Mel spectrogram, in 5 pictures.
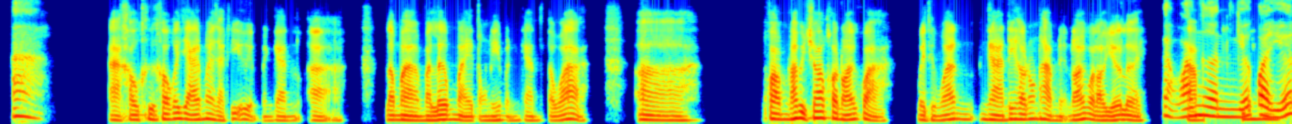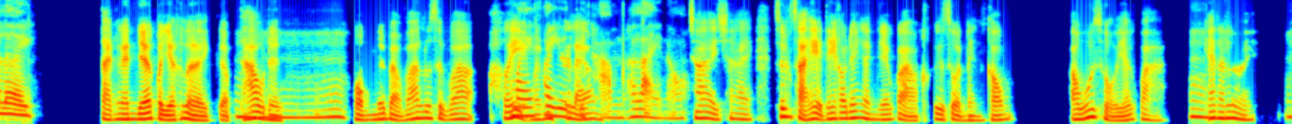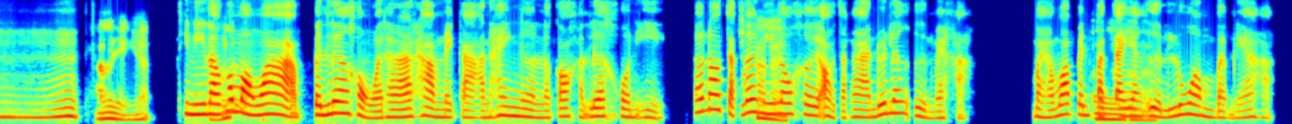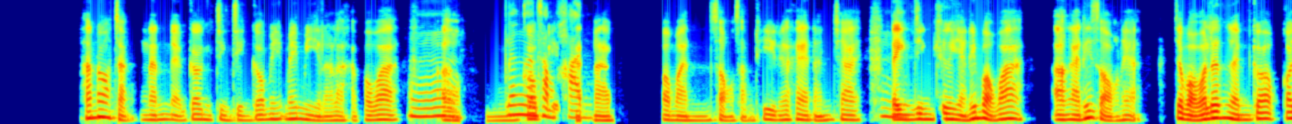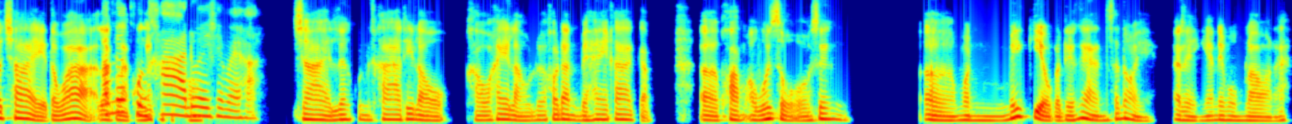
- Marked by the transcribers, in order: unintelligible speech
- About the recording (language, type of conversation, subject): Thai, podcast, ถ้าคิดจะเปลี่ยนงาน ควรเริ่มจากตรงไหนดี?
